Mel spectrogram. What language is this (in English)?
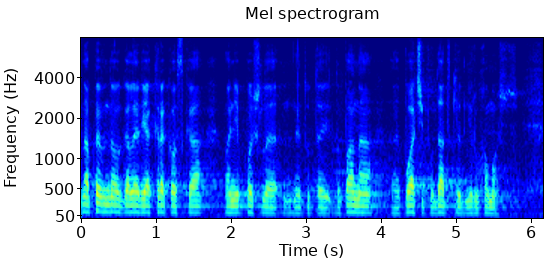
Polish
